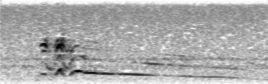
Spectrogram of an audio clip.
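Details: A desert wolf gives a short quavering yelp, then a smooth howl that slides steadily downward and trails off over about two seconds, with faint hiss behind.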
